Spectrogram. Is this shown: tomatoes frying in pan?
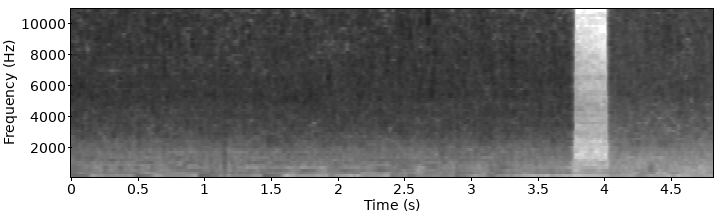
yes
